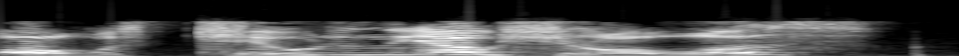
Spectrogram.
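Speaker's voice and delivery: bad Australian accent, pitched high. Joking in Steve Irwin's voice: bad Steve Irwin impression. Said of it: "That just sounds medieval British".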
